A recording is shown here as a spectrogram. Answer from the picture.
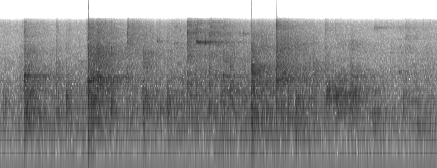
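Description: Badminton doubles rally: rackets striking the shuttlecock in a string of sharp cracks, the loudest about two seconds in and at five seconds, each ringing on in a large echoing hall. Short squeaks between the strikes, typical of court shoes on a wooden floor.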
